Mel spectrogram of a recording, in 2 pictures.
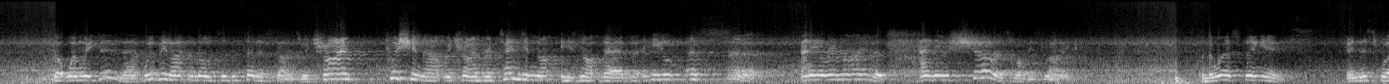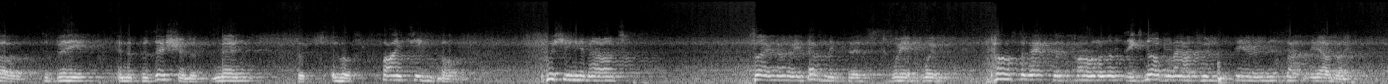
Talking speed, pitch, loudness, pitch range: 185 wpm, 190 Hz, -15 LUFS, 165-225 Hz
